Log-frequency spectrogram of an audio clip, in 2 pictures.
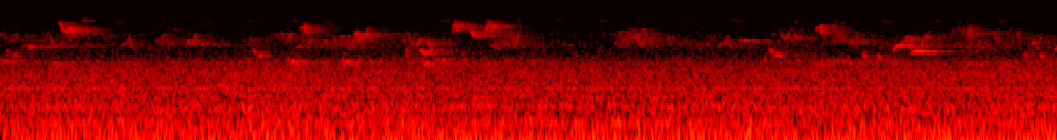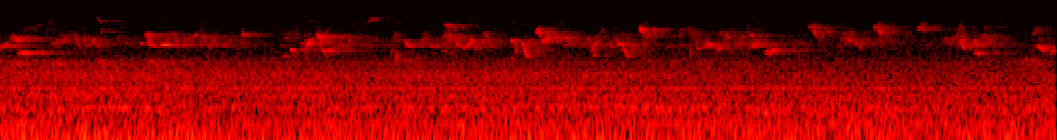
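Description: Near silence, with faint chirping of birds throughout: many short, high calls a second.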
